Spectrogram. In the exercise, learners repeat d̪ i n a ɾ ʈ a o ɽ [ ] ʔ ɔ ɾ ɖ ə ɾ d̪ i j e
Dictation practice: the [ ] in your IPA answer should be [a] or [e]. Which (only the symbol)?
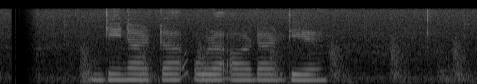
a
